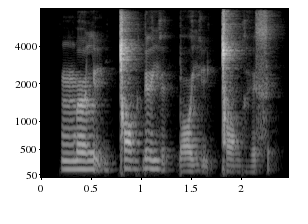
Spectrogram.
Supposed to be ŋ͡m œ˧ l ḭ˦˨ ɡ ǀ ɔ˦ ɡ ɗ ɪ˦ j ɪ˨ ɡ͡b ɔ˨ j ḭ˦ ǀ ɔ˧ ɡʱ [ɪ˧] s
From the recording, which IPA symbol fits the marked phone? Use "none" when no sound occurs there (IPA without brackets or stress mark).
ɪ˧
